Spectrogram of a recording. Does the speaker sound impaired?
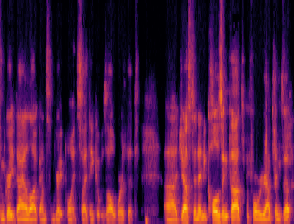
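No.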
